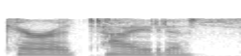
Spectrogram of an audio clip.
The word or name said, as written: keratitis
